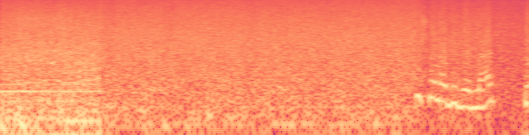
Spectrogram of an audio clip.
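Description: A car radio hisses with static.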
